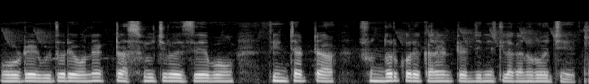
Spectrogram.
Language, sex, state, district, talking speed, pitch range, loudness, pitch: Bengali, male, Assam, Hailakandi, 140 wpm, 150-160 Hz, -15 LUFS, 150 Hz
